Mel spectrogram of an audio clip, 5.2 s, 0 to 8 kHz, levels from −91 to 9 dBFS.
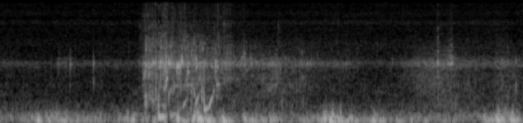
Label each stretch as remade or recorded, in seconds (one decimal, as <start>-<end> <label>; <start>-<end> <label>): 0.0-0.8 recorded; 0.8-1.5 remade; 1.5-5.2 recorded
